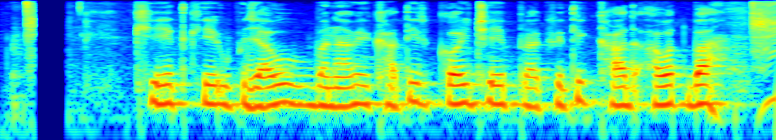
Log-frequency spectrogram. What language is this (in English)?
Bhojpuri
